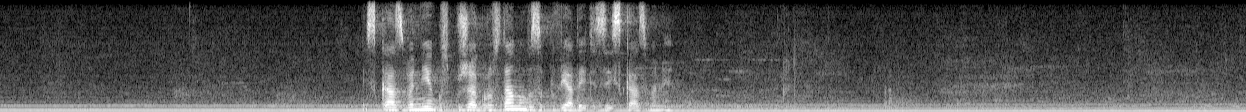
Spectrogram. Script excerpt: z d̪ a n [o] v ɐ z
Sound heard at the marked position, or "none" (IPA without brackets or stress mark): o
